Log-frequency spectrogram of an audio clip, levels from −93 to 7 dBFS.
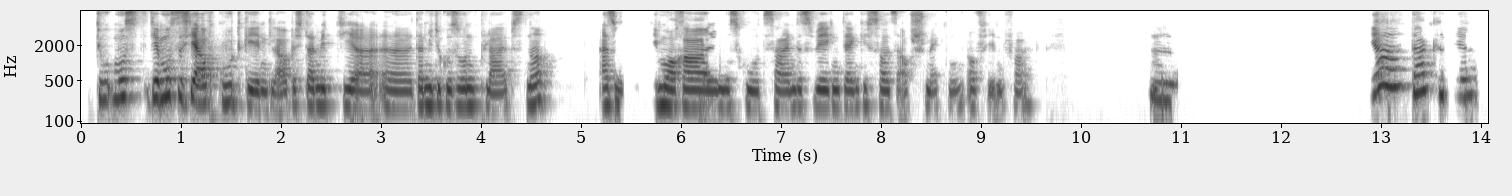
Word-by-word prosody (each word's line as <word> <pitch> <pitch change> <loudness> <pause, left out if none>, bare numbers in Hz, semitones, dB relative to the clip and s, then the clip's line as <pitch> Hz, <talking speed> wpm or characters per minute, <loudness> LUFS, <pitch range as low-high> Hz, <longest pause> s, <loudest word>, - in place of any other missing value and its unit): du 235 -1 -2
musst 265 +2 +3
dir 250 - +7
muss 270 +2 +5
es 270 - +6
ja 235 -5 +8
auch 205 - -10
gut 210 0 -4
gehen, 165 -2 +2
glaube 160 +1 -6
ich, 180 - -3
damit 185 0 -1
dir, 175 -2 -1
äh 165 -1 -3
damit 185 +1 +1
du - - +1
gesund 180 0 +1
bleibst, 155 +1 -6
ne? 215 +3 -2 0.5
Also, 190 0 0 0.3
die 190 - -3
Moral 175 -2 +4
muss 175 0 0
gut 335 -1 -3
sein, 170 -1 -1
deswegen 345 - +1
denke 175 - -5
ich, 185 - -3
soll's 170 -2 -3
auch - - -13
schmecken, 165 +1 -9
auf 175 0 -9
jeden 350 -1 -10
Fall. 160 +4 -14 1.2
Mhm. 225 -1 -4 2.0
Ja, - - +4 0.3
danke 315 -1 +1
dir. 265 +1 -5
185 Hz, 160 wpm, -25 LUFS, 175-245 Hz, 2.0 s, ja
